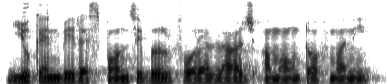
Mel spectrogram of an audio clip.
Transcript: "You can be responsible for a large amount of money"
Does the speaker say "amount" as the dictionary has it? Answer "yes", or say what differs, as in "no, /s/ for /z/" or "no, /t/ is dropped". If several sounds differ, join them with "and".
yes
